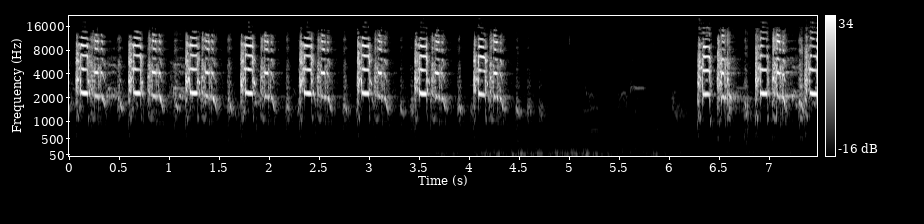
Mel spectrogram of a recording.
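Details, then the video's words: A female francolin (teetar), used as a lure for trapping birds, gives a fast run of harsh, grating calls about two per second. It breaks off for roughly two seconds, then resumes the same squawking rhythm. "Female Teetar ka clear and saaf awaz"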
